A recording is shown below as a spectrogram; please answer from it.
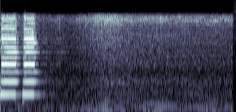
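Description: Car horn sounding two quick toots, followed by a low car-engine rumble as the car pulls away; it cuts off suddenly.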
